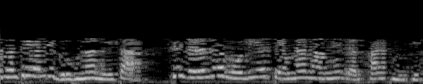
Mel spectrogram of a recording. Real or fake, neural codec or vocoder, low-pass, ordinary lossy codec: real; none; 3.6 kHz; none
